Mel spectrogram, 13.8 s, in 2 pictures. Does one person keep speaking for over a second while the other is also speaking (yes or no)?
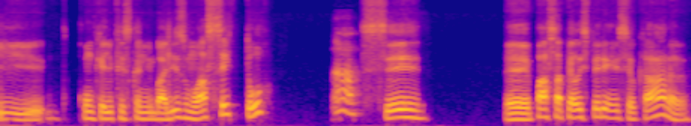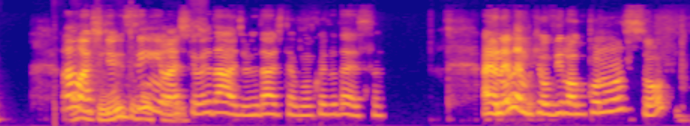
yes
